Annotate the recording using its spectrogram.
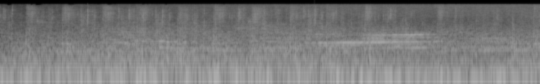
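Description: Heavy armored footsteps thud on a metal floor.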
